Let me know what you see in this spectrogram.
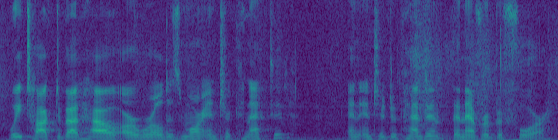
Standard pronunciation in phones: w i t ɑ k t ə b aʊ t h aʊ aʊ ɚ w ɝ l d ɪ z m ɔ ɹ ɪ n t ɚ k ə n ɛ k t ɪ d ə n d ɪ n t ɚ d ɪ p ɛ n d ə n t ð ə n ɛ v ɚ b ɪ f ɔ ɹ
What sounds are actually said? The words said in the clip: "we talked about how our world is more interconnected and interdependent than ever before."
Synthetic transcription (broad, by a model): w i t ɑ k t ə b aʊ t h aʊ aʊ ɚ w ɝ l d ɪ z m ɔ ɹ ɪ n t ɚ k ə n ɛ k t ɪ d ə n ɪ n t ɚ d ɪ p ɛ n d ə n ð ə n ɛ v ɚ b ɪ f ɔ ɹ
